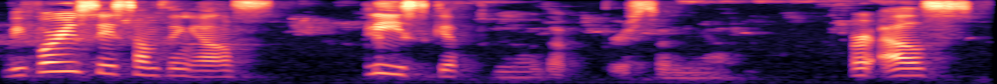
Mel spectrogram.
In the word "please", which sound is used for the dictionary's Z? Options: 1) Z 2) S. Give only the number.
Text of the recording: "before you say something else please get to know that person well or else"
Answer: 2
